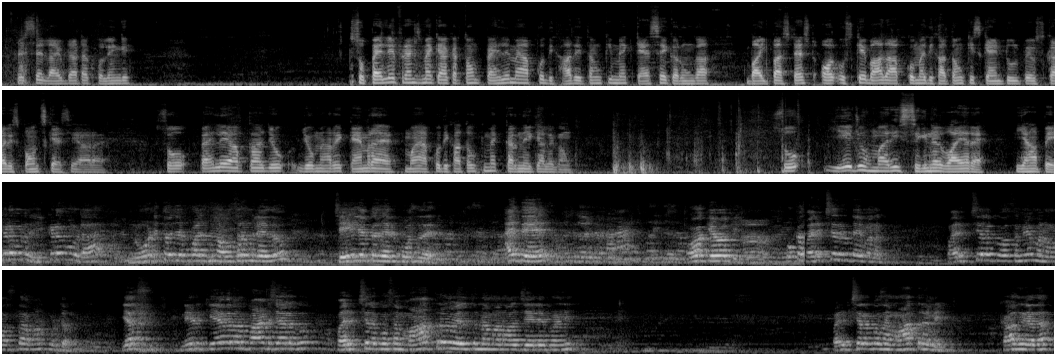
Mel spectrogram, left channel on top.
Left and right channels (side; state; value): both; different; correlation 0.00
